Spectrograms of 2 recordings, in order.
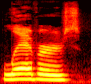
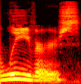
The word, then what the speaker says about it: levers: Archimedes, who lived between 287 and 212 BC, wrote about mechanics and levers or levers. You can pronounce that word either way.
